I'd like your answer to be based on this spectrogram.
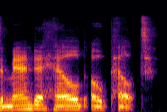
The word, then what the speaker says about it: Amanda Held Opelt: And today, our very special guest is Amanda Held Opelt.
